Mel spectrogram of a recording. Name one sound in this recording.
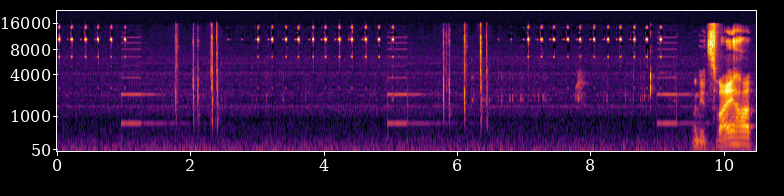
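Short electronic beeps and clicks sound from a game menu.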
